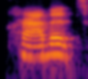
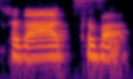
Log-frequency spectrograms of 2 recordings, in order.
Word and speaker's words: cravat: see what we have I always mispronounce it's Kravitz cravats cravat yeah um is the style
